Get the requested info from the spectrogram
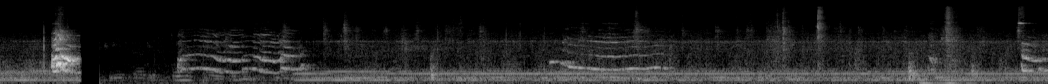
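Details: A one-and-a-half-year-old Cavalier King Charles Spaniel pines for a female dog in heat living downstairs. After a sharp opening burst and a brief silence come quivering, rising-and-falling whimpers, then a longer drawn-out whine, over a constant background hum.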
